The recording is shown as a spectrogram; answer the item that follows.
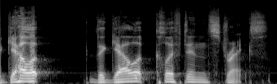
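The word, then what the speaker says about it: Gallup CliftonStrengths: So you use this tool called, and I hope I don't butcher the pronunciation, the Gallup Clifton Strengths.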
